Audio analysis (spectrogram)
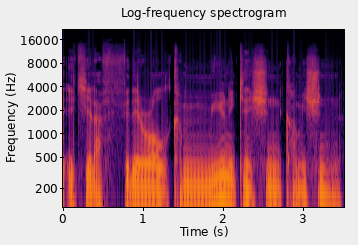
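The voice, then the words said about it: Mediocre put-on English accent. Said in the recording (French): “mon accent anglais ? ... il est pas ouf.”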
